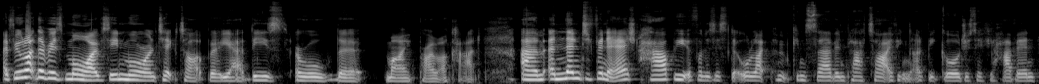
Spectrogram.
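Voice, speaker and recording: Young girl rambling to camera at home, bit wheezy, mid pitch. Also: lively intonation, fairly quick, fairly bright tone. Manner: chatty, rambling, self-correcting. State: wheezy from a chest infection. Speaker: vlogger. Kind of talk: casual chatty vlog. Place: home, indoors.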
